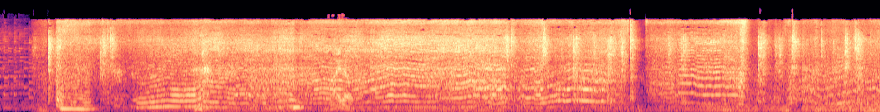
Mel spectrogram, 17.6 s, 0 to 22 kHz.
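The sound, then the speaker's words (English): A dog's long, unbroken fart lasts around sixteen seconds, a loud buzzing tone whose pitch wobbles up and down and sputters near the end, with a voice briefly heard at the start. “About a dog that let out an impressive 18-second long fart.”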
